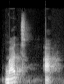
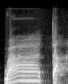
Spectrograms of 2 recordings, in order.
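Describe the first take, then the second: First: The word is broken before the final vowel. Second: The word is said smoothly without a break. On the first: The word becomes unclear. The speaker calls it wrong. "Nggak bisa kita baca seperti ini" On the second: The word keeps its clear meaning. The speaker calls it right. "Kalau kita membacanya jelas"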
